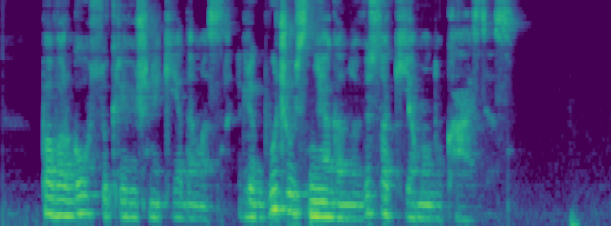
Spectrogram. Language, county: Lithuanian, Klaipėda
